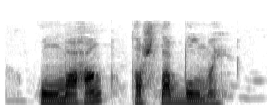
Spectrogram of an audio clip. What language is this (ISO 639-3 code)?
bak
